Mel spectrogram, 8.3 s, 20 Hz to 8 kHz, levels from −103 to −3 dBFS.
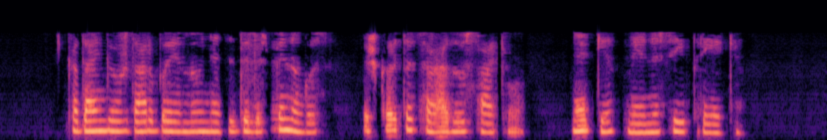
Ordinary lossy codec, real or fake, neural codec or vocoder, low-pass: AAC, 16 kbps; fake; codec, 16 kHz, 8 kbps, FreqCodec, smaller model; 7.2 kHz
